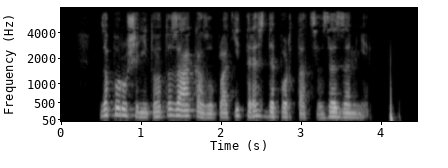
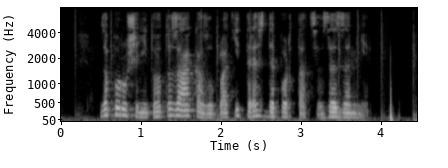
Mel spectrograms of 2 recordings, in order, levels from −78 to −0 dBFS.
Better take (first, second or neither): first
